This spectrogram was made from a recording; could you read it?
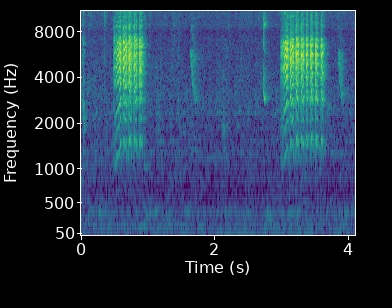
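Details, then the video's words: Prinia singing an unusual song: two short bursts of rapid, buzzy pulsed notes, each about half a second long and a few seconds apart, with faint thin downslurred notes in between. "Prenjak Suaranya Unik"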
